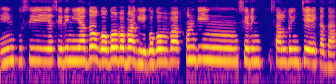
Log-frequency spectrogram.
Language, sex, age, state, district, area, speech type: Santali, female, 45-60, Jharkhand, Bokaro, rural, spontaneous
